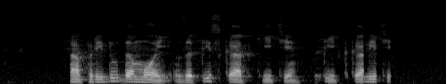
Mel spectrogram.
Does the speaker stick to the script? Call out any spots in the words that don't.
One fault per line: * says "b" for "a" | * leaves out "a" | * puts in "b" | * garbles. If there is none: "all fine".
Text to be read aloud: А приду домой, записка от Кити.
* garbles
